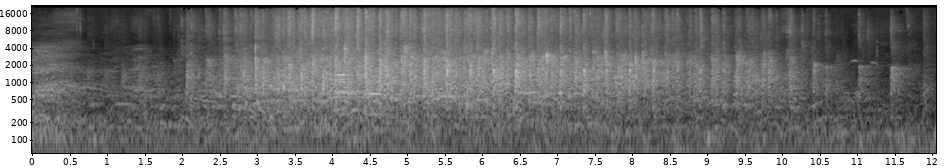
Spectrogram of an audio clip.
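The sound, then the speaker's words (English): A room full of people breaks into applause that swells over a few seconds, holds steady as dense, continuous clapping, then gradually thins out and fades toward the end. “We shouldn't applaud for that.”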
